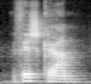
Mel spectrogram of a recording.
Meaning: fish stall (stall where fish is sold)
- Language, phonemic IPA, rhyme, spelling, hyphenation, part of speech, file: Dutch, /ˈvɪs.kraːm/, -ɪskraːm, viskraam, vis‧kraam, noun, Nl-viskraam.ogg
